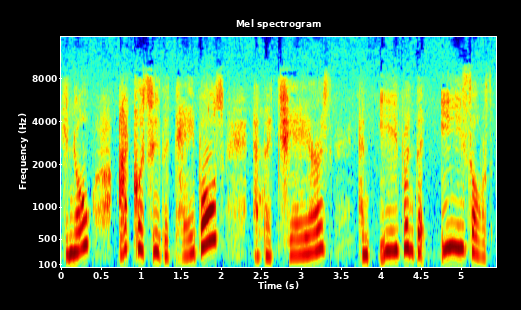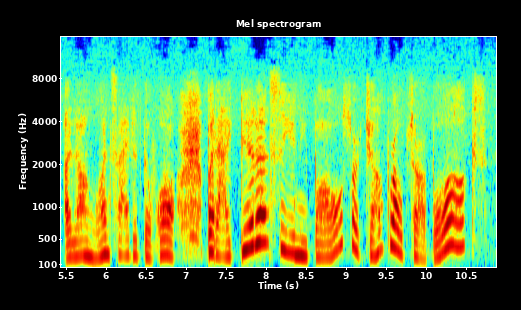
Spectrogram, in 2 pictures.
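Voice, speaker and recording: Breathy, whispery little girl. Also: high-pitched, expressive, a little slow, no echo, low-quality recording. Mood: puzzled, opinionated. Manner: inquisitive, childlike. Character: strange, breathy little kindergarten girl, curious younger sister. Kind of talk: scripted children's educational audio drama.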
